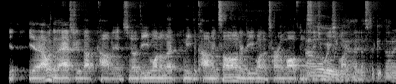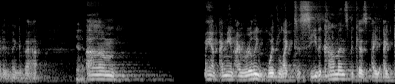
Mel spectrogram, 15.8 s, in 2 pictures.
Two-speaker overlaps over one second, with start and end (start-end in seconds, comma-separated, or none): 6.1-7.4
